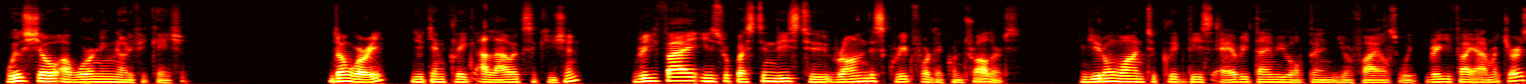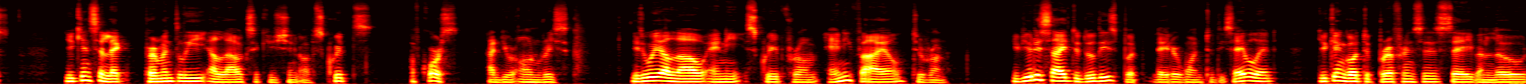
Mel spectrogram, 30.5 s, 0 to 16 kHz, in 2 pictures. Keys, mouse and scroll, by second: 21.4 click, 22.5 click, 29.8 click.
